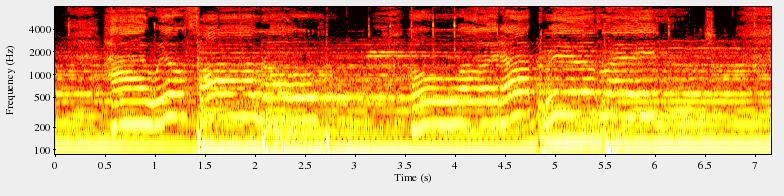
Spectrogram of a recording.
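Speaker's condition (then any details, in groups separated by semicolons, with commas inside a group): No condition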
